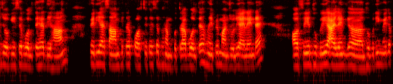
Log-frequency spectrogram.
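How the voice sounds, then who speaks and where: A teenage boy, a school student, reciting a geography lesson from memory, listing names with pauses and restarts. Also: fairly high pitch. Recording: dull lo-fi sound.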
